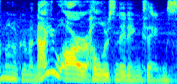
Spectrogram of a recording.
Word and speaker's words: Monokuma: Did you just pronounce it Monokama? No, I said Monokuma.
